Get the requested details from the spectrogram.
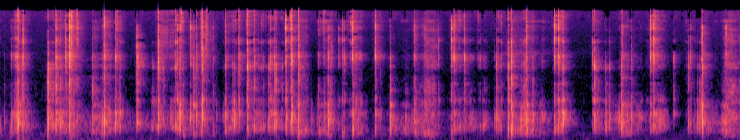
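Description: A small, hollow, square glass jar with a paper label is held in the hands and scratched and tapped with fingernails. Quick bursts of dry, crackly scratching and light clicking taps repeat close together, centered in the midrange with bright edges and no low end. Each sound cuts off almost instantly.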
